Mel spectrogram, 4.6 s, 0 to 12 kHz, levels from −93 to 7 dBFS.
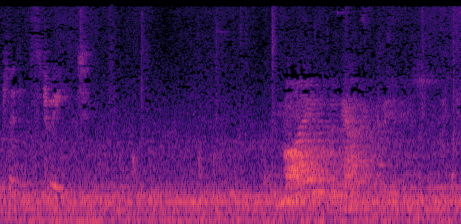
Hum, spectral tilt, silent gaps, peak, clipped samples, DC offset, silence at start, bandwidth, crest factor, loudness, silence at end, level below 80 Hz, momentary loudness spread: none; -6.5 dB/octave; none; -12 dBFS; under 0.1%; under 0.1%; 0 s; 11.5 kHz; 20 dB; -33 LUFS; 0 s; -44 dBFS; 11 LU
